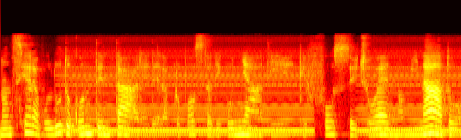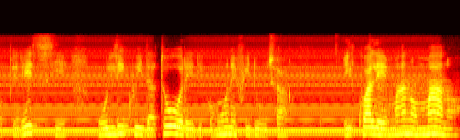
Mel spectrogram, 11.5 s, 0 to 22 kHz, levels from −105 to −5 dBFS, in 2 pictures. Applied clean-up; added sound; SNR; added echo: none; Organ; 6 dB; none.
